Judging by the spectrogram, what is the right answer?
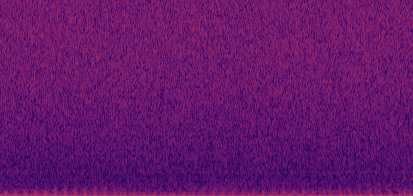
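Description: Steady electrical mains hum with its overtones over even hiss, unchanging throughout: the empty sound track of a transferred silent home-movie film, with no game sound.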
